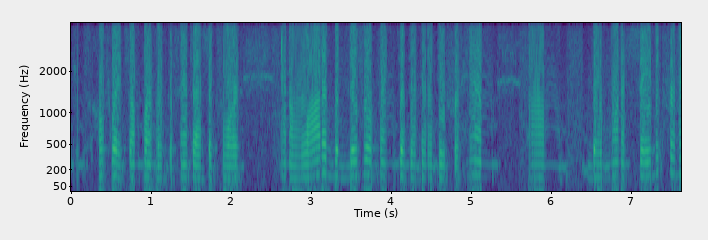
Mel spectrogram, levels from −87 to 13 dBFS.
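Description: Throughout, the speech has a mu-law and A-law mix-up: A-law samples decoded as mu-law scramble levels, giving harsh distortion and noise in the pauses.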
